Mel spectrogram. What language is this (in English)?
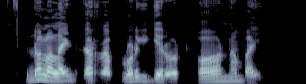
Masai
